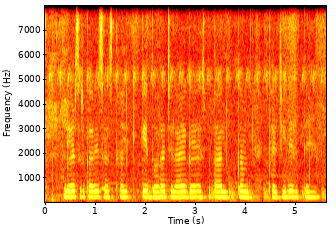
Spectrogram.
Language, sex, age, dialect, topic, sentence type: Hindi, female, 25-30, Marwari Dhudhari, banking, statement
